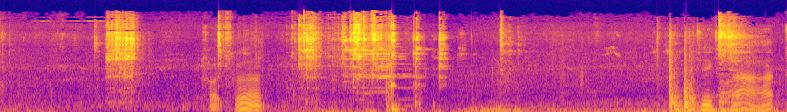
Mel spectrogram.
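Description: A metal wire basket rattles and clanks as it is handled.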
